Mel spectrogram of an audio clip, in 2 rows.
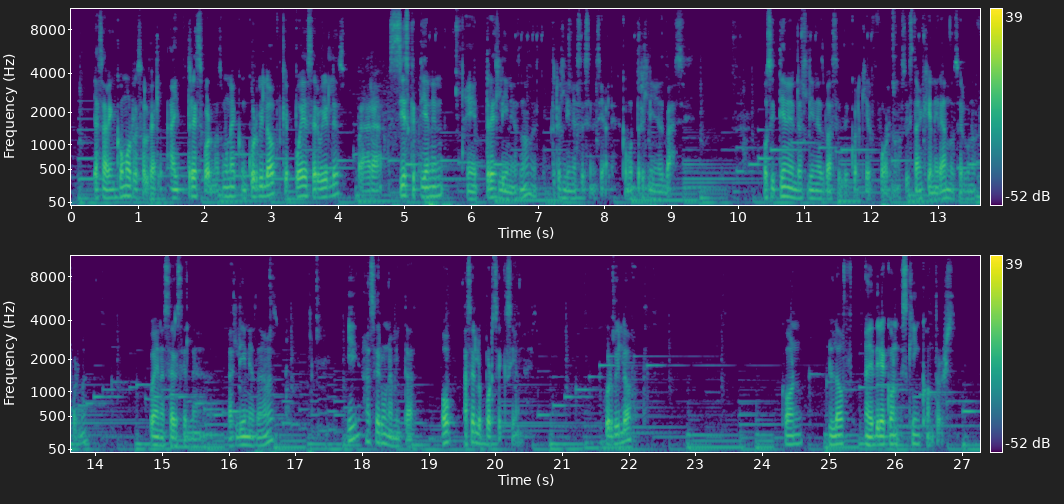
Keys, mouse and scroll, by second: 0.1 scroll down 1, 0.3 scroll up 1, 1.9 scroll up 1, 4.9 middle click, 5.3 click, 5.6 middle click, 5.9-6.2 scroll up 1, 6.6 click, 6.8 click, 7.2 scroll down 1, 7.6 click, 8.4 click, 8.6 scroll up 1, 9.6 ctrl+z, 9.9 ctrl+z, 10.9 m, 11.1 click, 12.4 space, 12.7 click, 15.2 middle click, 16.4 scroll down 1, 16.6 shift+middle click, 17.0 scroll down 1, 17.3 shift+middle click, 20.8 middle click, 23.8 click.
